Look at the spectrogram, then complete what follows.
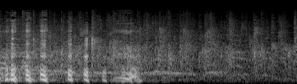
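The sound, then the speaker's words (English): An audience applauds, a dense wash of many hands clapping with some vocal cheering at the start, then a softer, steady patter that trails off over a few seconds. “So you're clapping”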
